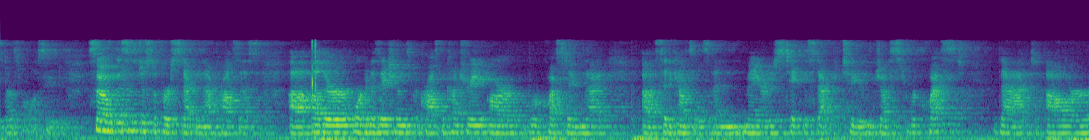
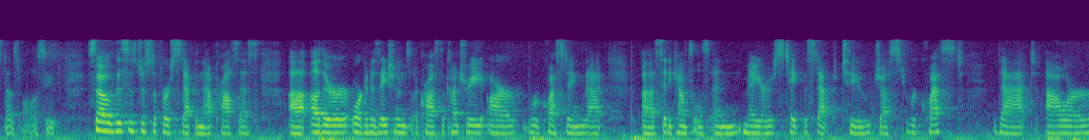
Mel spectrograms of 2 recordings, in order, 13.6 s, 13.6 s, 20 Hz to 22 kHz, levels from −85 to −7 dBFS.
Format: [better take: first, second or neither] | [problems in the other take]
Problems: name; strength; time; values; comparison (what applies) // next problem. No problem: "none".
second | background sound (Finger snapping); 11 dB below the speech // room echo; dies away in 1.3 s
